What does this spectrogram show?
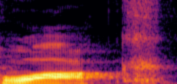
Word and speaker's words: walk: She didn't walk. Et on ne prononce pas le L ici.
